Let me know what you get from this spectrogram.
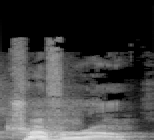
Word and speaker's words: Trevorrow: Colin, I believe it's pronounced Trevorrow, although whenever I see it... – I knew that Trevor was in there somehow. Yeah. – I want to say tomorrow whenever I see the word, because it looks like yes.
